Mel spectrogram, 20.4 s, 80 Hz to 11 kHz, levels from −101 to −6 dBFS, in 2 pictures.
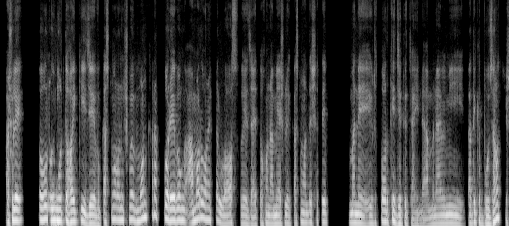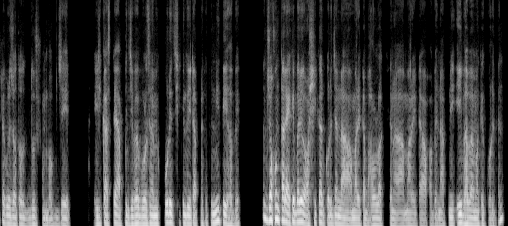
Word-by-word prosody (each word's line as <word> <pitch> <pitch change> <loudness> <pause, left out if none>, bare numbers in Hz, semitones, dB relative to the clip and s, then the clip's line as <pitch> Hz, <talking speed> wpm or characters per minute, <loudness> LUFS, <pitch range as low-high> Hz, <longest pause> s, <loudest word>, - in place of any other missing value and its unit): আসলে 165 +4 +6 0.4
তখন 175 +1 +5
ওই 165 - +8
মুহূর্তে 160 -1 +6
হয় 150 +1 +5
কি 165 - 0
যে 125 - +4 0.2
কাস্টমার 180 +5 -3
অনেক 170 -1 +2
সময় 180 -1 0
মন 190 +3 +4
খারাপ 235 -2 -3
করে 175 -3 +7
এবং 170 +1 +3 0.2
আমারও 185 +8 +3
অনেকটা 170 -1 -3
লস 120 +2 -3
হয়ে 120 -2 -3
যায় 105 0 -5
তখন 120 +2 -4
আমি 120 +1 +1
আসলে 125 +2 -5
কাস্টমারদের 135 +3 -5
সাথে 140 +1 -5 0.6
মানে 130 -1 +3 0.2
একটু 120 +1 -5
তর্কে 150 +1 +2
যেতে 115 - -1
চাই 95 -2 -8
না। 90 - -9
মানে 115 +1 -4
আমি 120 0 -1
নি 125 - +2 0.3
তাদেরকে 125 +2 -3
বোঝানোর 150 - +3
চেষ্টা 145 -2 -7
করি 120 -1 +1
যতদূর 105 +1 -3
সম্ভব 95 -2 -5 0.2
যে, 100 - -2 0.6
এই - - +1
কাজটা 115 +1 -2
আপনি 125 - -5
যেভাবে 115 +1 +3
বলেছেন 115 +1 +2
আমি 115 - +3
করেছি 135 -4 +3
কিন্তু 120 -2 +1
এটা 115 - -3
আপনাকে 120 +1 -10
তো - - -9
নিতেই 145 -6 +2
হবে। 105 +2 -4 0.5
উ - - -5
যখন 180 +2 +7
তারা 160 -2 +5
একেবারেই 145 0 +5
অস্বীকার 135 +5 -2
করে 115 -1 0
যে, 120 - +1
না - - 0
আমার 100 +1 0
এটা 100 - -5
ভালো 100 +1 -1
লাগছে 95 +1 -9
না, - - -7
আমার 95 +1 -5
এটা 90 +1 -12
হবে 95 -1 -10
না, - - -5
আপনি 105 +1 -4
এইভাবে 110 -4 +4
আমাকে 95 0 -2
করে 90 -2 -8
দেন। 180 - -1
125 Hz, 220 wpm, -22 LUFS, 105-150 Hz, 0.6 s, ওই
